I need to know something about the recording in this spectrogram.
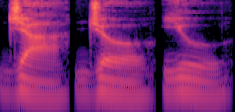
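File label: "jajoyu", concatenated syllables; Affixing experiment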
